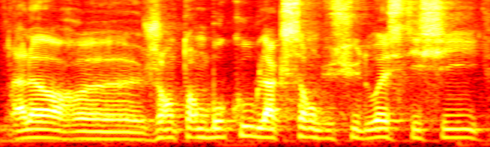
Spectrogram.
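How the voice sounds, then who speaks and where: Older male pack master, slightly Parisian accent, mellow hesitant interview delivery. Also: medium pitch, fairly even intonation, unhurried, slight background noise. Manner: hesitant, many fillers and restarts. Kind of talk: documentary interview.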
